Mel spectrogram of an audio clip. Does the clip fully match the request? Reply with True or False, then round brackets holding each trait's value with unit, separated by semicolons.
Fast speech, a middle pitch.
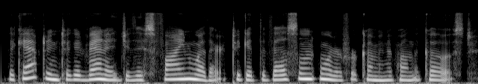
False (240 wpm; 220 Hz)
